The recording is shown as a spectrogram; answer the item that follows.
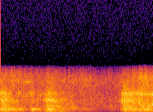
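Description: Men shouting loudly and roughly for about a second, then dying away. Music starts abruptly near the end.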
